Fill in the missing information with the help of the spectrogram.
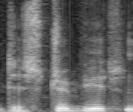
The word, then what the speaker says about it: distribute: And, you know, it's distribution and distribute and so on, not with a stress on the first syllable, but the BBC's been doing it as well.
